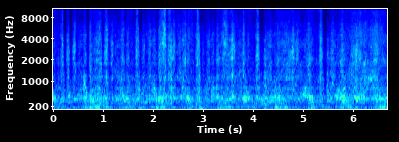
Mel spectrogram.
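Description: Rough rasping, rubbing noise broken by many irregular short crackles, over a steady low rumble.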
